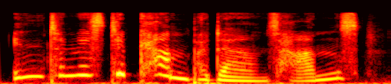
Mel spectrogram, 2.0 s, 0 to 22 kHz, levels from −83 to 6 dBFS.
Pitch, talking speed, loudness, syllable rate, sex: 270 Hz, 125 wpm, -16 LUFS, 4.4 syllables/s, female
